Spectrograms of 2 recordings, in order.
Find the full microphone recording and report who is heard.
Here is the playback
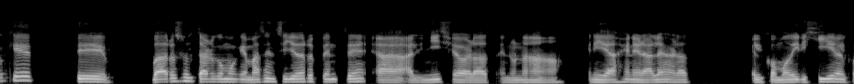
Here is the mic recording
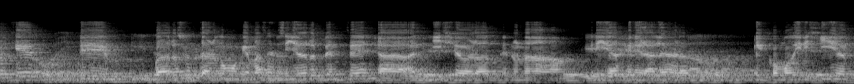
both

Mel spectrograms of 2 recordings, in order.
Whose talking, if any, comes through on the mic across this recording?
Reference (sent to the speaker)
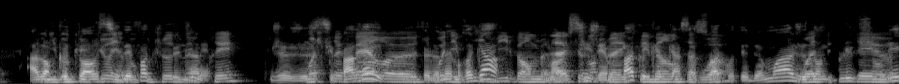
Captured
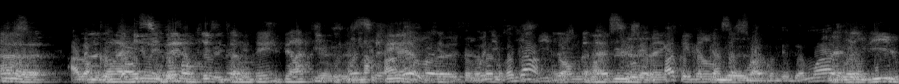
both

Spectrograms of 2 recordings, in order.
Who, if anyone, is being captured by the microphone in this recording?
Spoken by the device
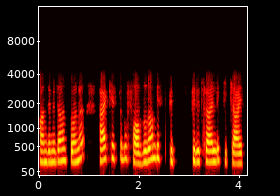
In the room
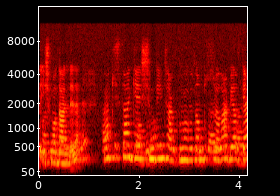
both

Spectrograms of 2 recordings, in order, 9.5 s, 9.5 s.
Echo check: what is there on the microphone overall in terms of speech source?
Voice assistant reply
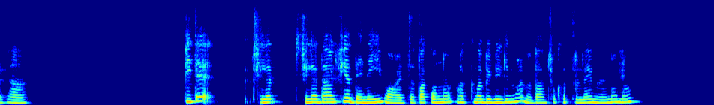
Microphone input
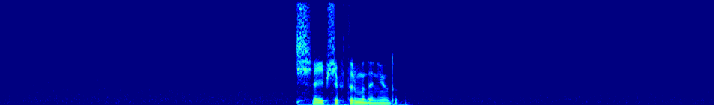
user only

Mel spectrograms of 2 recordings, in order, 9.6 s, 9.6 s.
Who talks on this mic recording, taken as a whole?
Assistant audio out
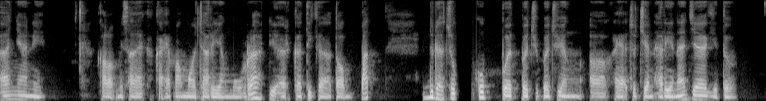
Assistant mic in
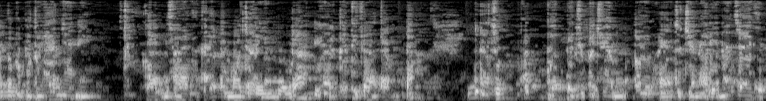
echo only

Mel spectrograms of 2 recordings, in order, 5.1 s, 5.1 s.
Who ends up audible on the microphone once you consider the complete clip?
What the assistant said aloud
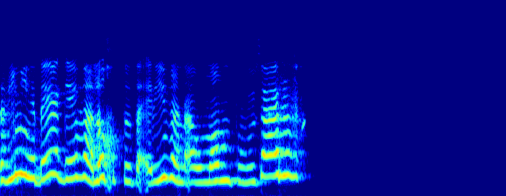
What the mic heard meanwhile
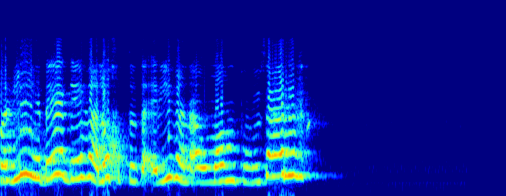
echo only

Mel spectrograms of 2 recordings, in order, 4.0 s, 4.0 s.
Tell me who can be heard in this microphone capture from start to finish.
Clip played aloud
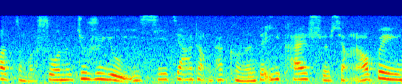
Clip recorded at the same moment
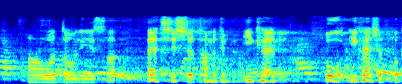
both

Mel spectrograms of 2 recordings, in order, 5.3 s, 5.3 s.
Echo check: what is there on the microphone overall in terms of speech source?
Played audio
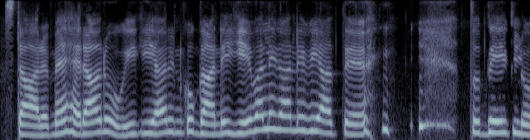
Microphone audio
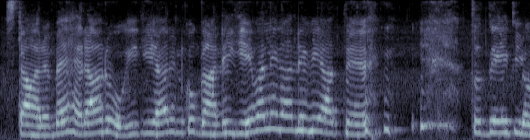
echo only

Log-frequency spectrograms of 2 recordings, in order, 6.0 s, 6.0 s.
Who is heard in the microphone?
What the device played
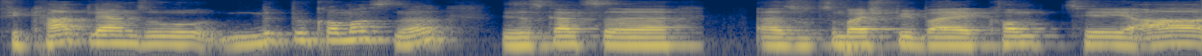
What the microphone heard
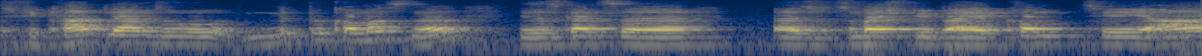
echo only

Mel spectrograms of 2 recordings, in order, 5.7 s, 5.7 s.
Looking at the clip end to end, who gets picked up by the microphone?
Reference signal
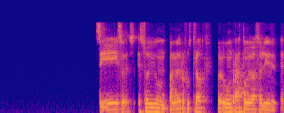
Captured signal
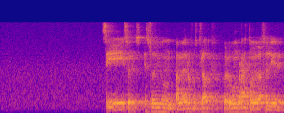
echo only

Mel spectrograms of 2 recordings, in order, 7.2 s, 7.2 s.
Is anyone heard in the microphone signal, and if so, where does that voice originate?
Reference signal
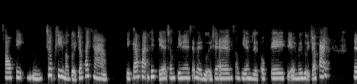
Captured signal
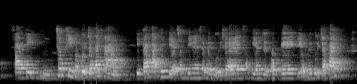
echo only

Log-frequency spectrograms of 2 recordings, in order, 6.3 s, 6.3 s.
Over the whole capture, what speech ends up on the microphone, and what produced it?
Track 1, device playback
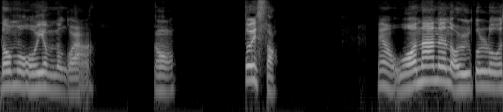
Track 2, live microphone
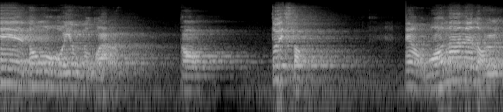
echo only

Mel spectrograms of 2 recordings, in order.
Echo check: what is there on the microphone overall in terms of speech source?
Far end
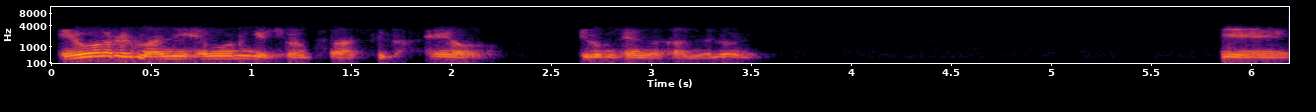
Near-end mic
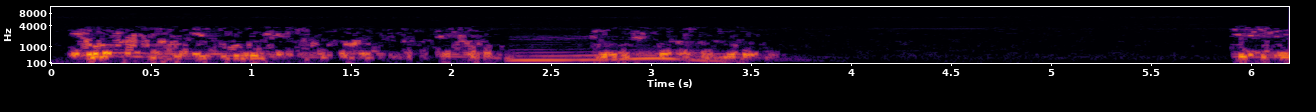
both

